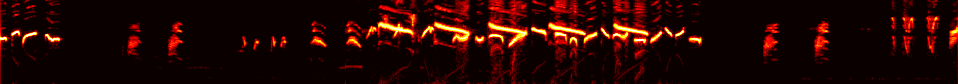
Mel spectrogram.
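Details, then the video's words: Chinese hwamei song: scattered short whistled notes build into a loud, fast run of sweeping, warbled whistles, then trail off into isolated chirps. "画眉鸟的声音 The Voice of a Thrush"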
